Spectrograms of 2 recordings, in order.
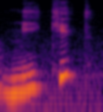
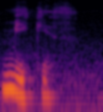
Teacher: La consonne T devient une spirante voisée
